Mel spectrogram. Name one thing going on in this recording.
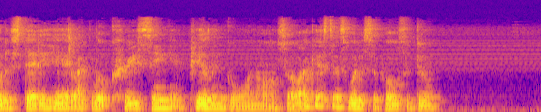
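A young woman speaks calmly and close to the microphone.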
